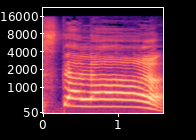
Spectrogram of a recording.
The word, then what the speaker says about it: stella: And yes, that's actually the way you pronounce it. You have to do stella.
